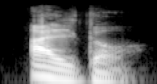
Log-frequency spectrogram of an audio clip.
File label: "alto", Spanish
